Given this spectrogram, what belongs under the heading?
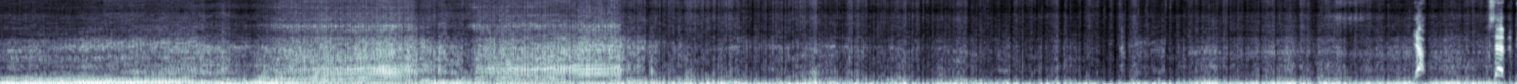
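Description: A custom Harley-Davidson Sport Glide with a Stage III engine revs up close. Loud rising and falling engine pulls give way to a rougher, breathy intake rush and a steady idle.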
